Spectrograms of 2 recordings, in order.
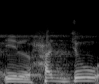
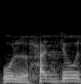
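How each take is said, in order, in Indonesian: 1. Vokal pertama adalah bunyi i. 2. Vokal pertama adalah bunyi u. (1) "Jangan kita baca il hajju" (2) "ataupun ul hajju"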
